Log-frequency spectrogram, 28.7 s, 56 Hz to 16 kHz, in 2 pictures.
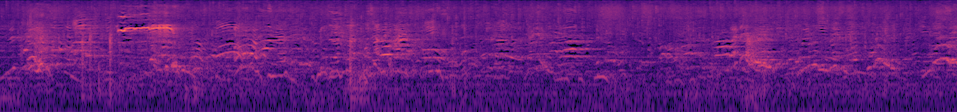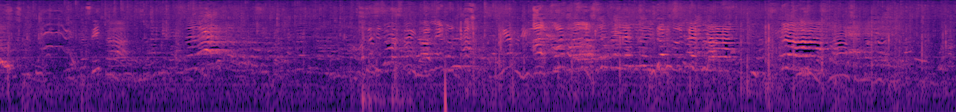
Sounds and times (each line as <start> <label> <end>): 0.0 children playing 28.6
0.4 shouting 3.5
